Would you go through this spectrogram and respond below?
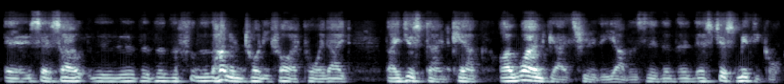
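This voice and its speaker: A husky, croaky Australian man recaps horse races. He speaks haltingly and matter-of-factly, like someone working from memory as a bookmaker. The audio is a little dull and lo-fi. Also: medium pitch, steady tone. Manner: halting, hesitant, matter-of-fact. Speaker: racing bookmaker giving a race-day report. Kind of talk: spoken horse racing recap.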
